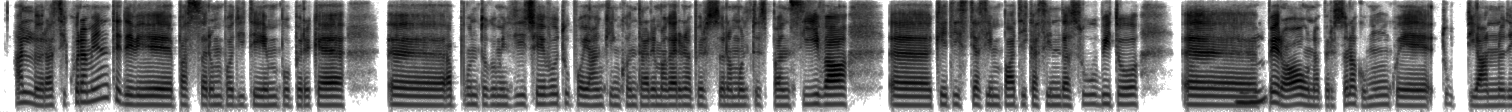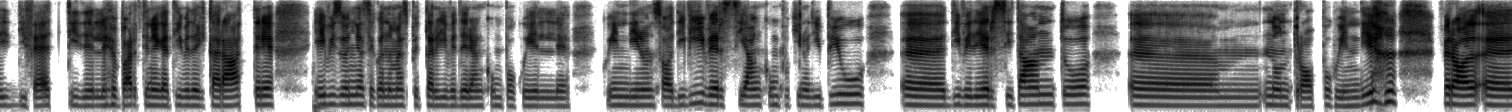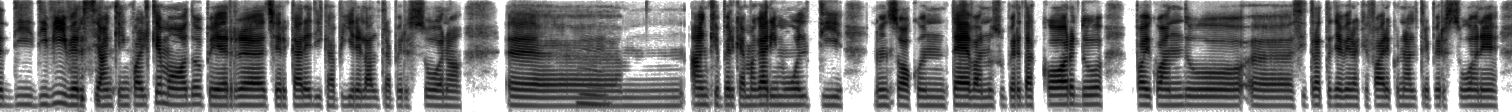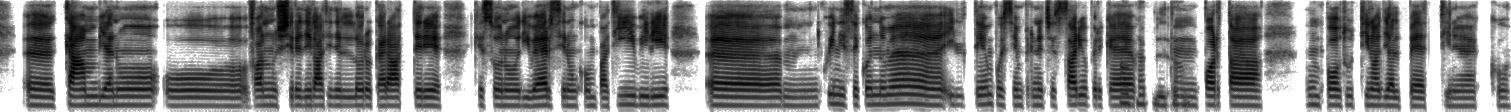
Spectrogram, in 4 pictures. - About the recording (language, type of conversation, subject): Italian, advice, Come posso comunicare chiaramente le mie aspettative e i miei limiti nella relazione?
- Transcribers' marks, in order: laughing while speaking: "delle"; tapping; chuckle; other noise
